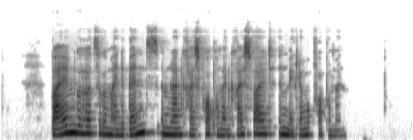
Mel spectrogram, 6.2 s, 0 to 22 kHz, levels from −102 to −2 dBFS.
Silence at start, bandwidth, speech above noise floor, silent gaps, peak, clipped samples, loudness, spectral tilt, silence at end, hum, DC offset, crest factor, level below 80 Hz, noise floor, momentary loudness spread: 0.8 s; 9.6 kHz; 41 dB; none; -4 dBFS; under 0.1%; -21 LUFS; -5.5 dB/octave; 1.05 s; none; under 0.1%; 18 dB; -70 dBFS; -61 dBFS; 16 LU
